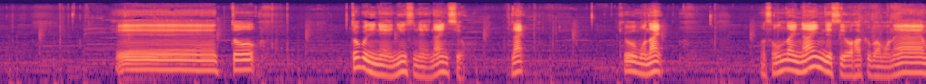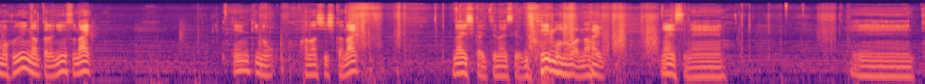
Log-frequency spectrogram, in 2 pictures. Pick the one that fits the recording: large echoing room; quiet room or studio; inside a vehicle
inside a vehicle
